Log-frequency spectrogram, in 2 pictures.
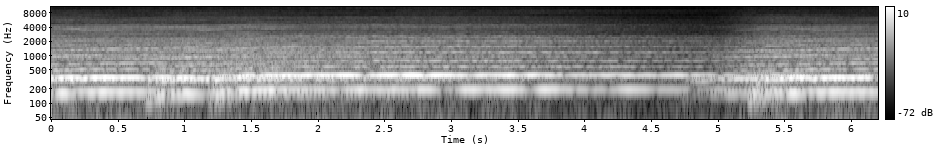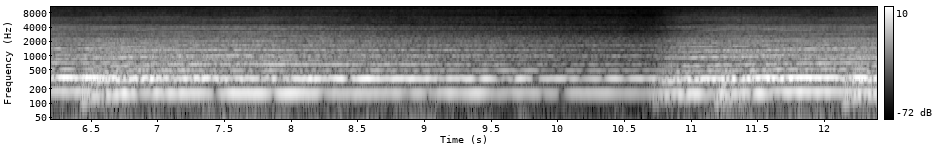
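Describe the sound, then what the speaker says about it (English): Folk choir of four vocalists holding sustained notes in a Spitfire Audio library patch, a steady layered drone that swells and briefly eases in long phrases. "Eventually, I have the sustains from the folk choir coming in"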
